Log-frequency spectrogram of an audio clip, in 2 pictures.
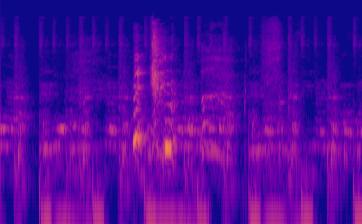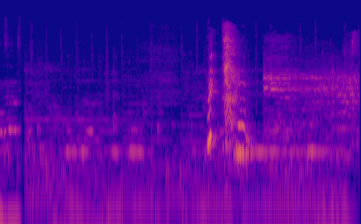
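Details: Female sneeze, from a compilation of sneezes.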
